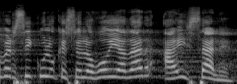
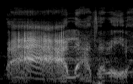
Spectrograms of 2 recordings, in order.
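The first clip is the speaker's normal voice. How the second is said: demon shriek; 3 dB quieter, much slower than usual. Retold or imitated. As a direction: recoil from the word like a demon. Demon reacts to the blood.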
